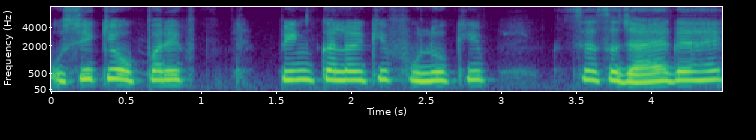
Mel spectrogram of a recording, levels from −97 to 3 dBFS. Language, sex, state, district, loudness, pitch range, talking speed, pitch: Hindi, female, Bihar, Kishanganj, -19 LUFS, 275-300 Hz, 175 wpm, 295 Hz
